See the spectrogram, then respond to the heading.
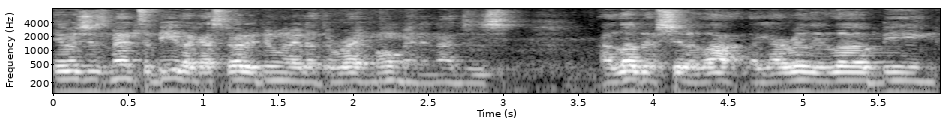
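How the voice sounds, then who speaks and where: Background noise is noticeable and room echo is audible. A man with a medium pitch speaks at a fairly quick pace. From Venezuela, raised in Florida. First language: Spanish. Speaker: musician, rapper. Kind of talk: casual chat.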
